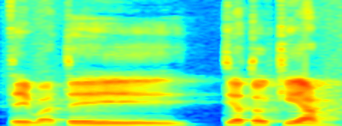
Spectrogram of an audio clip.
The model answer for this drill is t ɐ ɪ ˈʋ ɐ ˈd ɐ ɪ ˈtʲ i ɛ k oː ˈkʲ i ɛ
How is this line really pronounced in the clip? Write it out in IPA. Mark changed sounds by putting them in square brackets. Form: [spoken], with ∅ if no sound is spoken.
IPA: t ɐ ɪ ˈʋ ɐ [ˈt] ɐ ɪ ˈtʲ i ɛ [t] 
